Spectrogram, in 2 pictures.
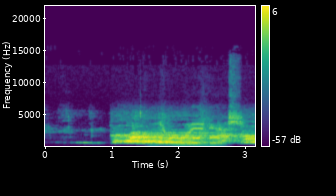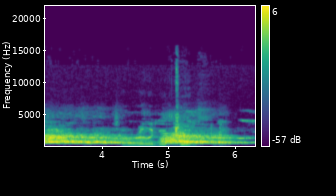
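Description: A plastic cone rustles and scrapes against a dog's collar.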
